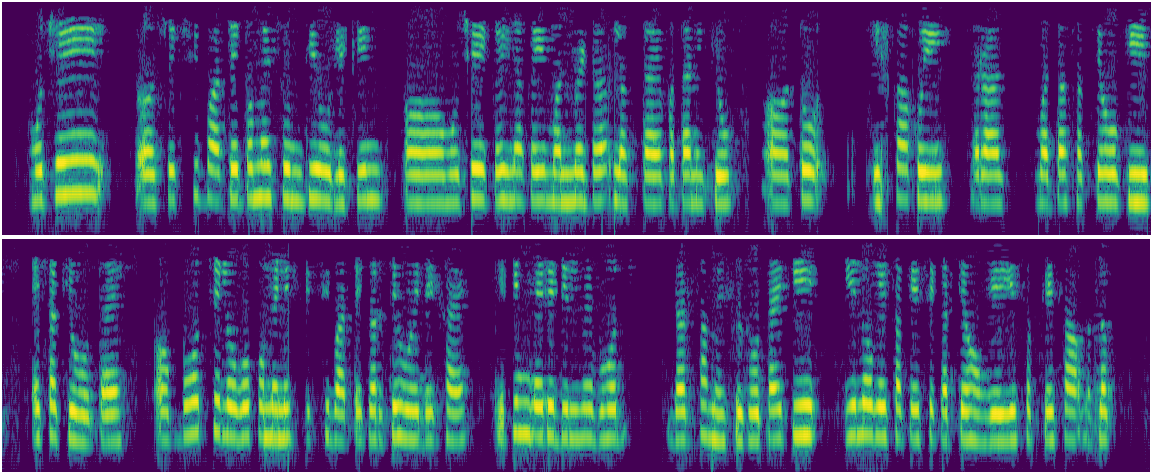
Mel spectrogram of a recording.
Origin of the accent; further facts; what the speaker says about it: Nanded, Maharashtra, India; मैं नांदेड़ महाराष्ट्र से हूँ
